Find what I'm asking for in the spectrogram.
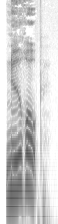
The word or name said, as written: nødråb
